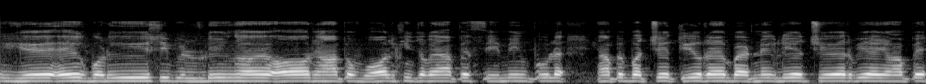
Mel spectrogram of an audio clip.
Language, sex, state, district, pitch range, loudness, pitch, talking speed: Hindi, male, Bihar, Patna, 150-155 Hz, -12 LUFS, 155 Hz, 200 wpm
